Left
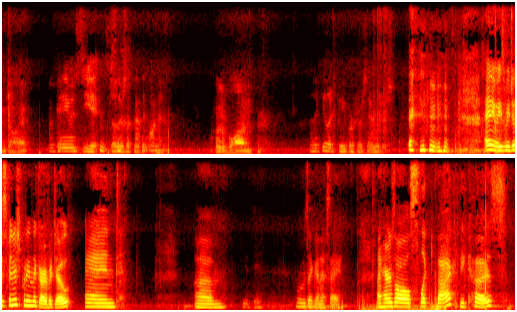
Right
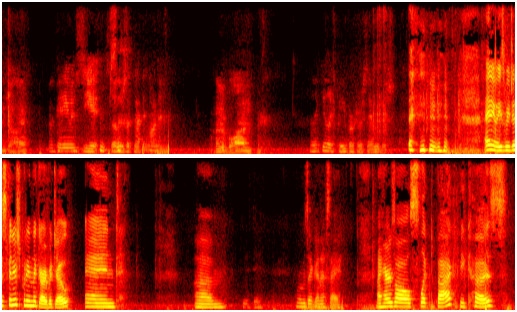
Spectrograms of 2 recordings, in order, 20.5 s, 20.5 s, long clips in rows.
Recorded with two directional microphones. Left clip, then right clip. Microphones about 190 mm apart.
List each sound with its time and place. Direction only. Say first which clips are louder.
1.1 s a sound: left 2 dB; 40° left (ahead or behind)
8.1 s speech: even; 15° right (ahead or behind)
14.0 s a woman's voice: left 2 dB; centre (ahead or behind)
16.1 s a woman's voice: left 2 dB; centre (ahead or behind)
